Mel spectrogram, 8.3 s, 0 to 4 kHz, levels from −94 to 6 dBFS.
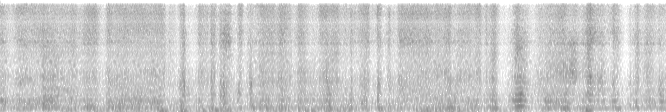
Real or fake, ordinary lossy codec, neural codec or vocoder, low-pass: fake; none; codec, 24 kHz, 0.5 kbps, DualCodec; 3.6 kHz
